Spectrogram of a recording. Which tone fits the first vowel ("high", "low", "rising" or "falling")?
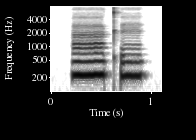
high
